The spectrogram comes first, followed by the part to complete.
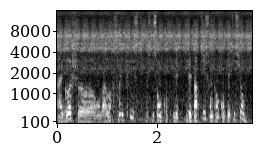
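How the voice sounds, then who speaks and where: A man's voice: medium pitch, sing-song, fast talker, background noise. A French man asking questions in an interview, hesitant, with many fillers and false starts.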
